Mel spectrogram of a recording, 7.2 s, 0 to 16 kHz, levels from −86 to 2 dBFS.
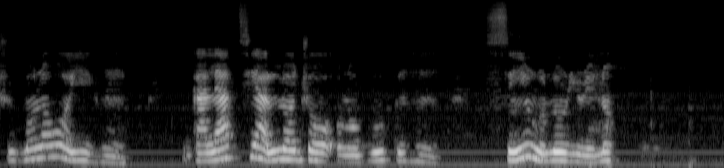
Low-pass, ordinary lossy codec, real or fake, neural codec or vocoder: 14.4 kHz; none; real; none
